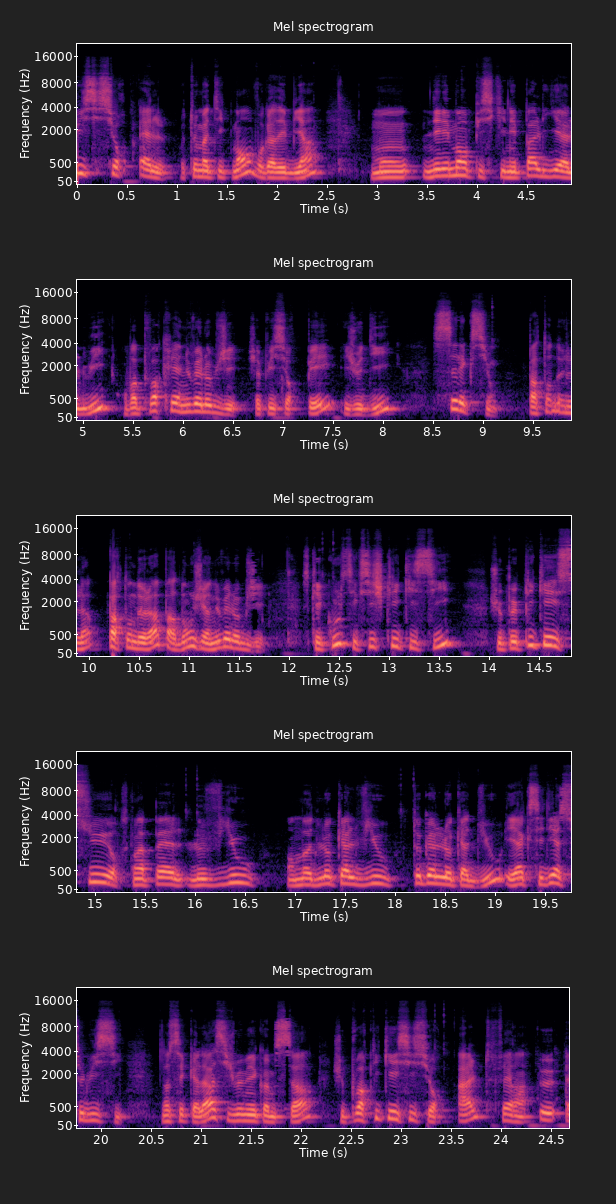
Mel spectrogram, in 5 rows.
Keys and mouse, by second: 0.5 l, 2.5-4.0 middle drag, 6.9 p, 10.5 middle click, 12.0 Tab, 16.0-18.3 drag, 18.9-19.7 middle drag, 21.0 Tab, 24.4 e.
